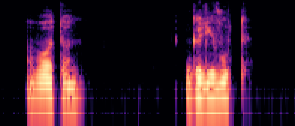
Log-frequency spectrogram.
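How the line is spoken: Mutter. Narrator (Russian): опять пробормотала

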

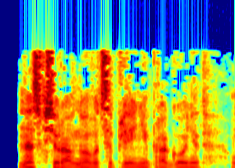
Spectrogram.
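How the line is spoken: Glum objection. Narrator (Russian): уныло возразил прорицатель

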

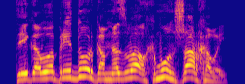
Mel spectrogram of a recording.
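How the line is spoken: Roared. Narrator (Russian): взревел Гремила

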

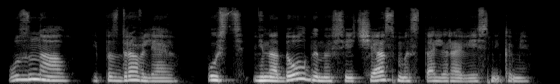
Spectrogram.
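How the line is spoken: Sigh. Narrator (Russian): Вздохнула

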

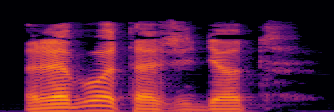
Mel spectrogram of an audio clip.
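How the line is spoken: Lazy offhand remark. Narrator (Russian): лениво бросил сержант

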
